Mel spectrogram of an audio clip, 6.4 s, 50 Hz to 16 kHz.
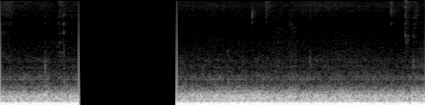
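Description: A car engine idles steadily with a constant low rumble, close and even, while a technician reads live transmission oil temperature data with an Xtool IP508S OBDII scanner; the sound cuts out briefly partway through.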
